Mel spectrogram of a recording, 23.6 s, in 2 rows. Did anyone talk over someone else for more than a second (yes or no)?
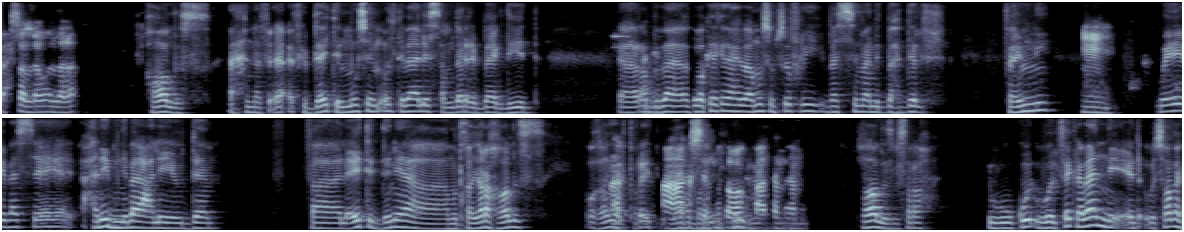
yes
